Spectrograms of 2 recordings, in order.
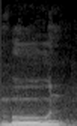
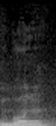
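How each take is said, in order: First: The syllable is slowly stretched and drawn out. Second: The syllable is said smoothly at an even pace. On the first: The speaker calls it wrong. "आराम से" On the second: The speaker calls it right. "हमें पढ़ना ऐसे है"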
